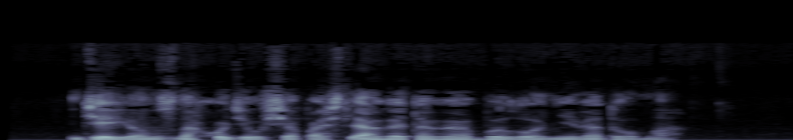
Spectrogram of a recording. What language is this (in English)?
Belarusian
